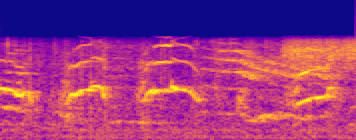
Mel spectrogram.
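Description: A young Boston Terrier puppy whimpering: several short, high cries about half a second apart, each rising and falling in pitch, which the owner puts down to the puppy being a little bit hungry.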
